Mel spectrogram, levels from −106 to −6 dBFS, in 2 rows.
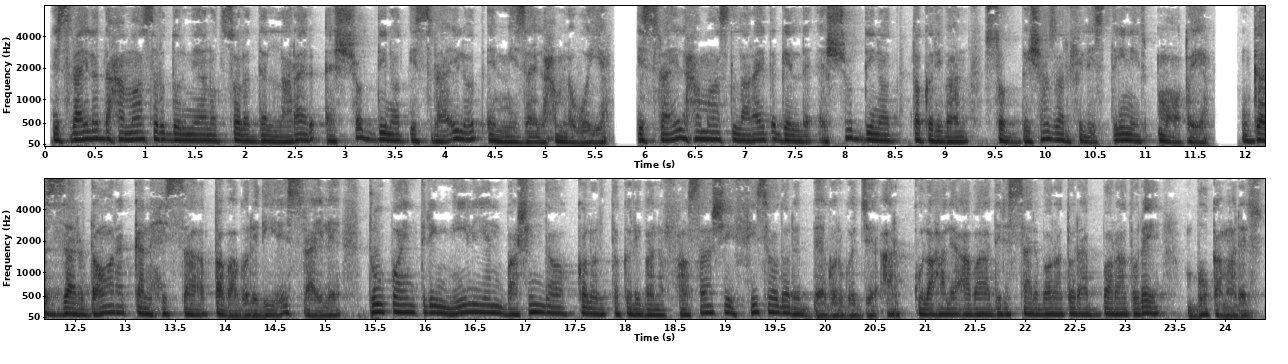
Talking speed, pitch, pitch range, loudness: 115 wpm, 120 Hz, 105-135 Hz, -22 LUFS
